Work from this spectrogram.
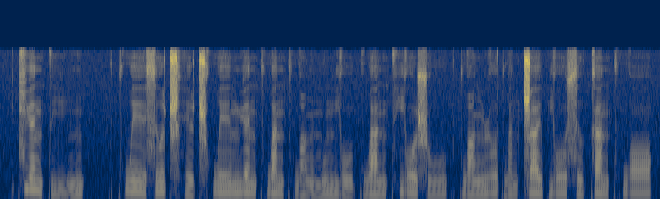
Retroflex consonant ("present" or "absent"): present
